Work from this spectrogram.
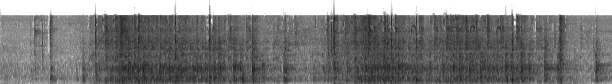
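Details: Honda lawn mower run on white spirit and ether with cam chain timing two teeth out and crank bearing completely gone; stumbles and surges with uneven knocks over a rough beat from the failed crank bearing.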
